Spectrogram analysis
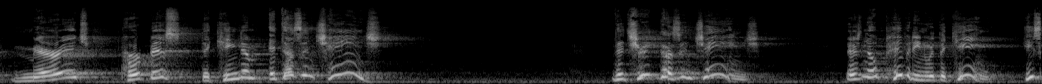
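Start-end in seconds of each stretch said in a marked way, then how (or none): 2.7-7.6 drawn out, high and deliberate; slow, insistent proclamation; slow emphatic. Real, not acted. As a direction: lean on every word.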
